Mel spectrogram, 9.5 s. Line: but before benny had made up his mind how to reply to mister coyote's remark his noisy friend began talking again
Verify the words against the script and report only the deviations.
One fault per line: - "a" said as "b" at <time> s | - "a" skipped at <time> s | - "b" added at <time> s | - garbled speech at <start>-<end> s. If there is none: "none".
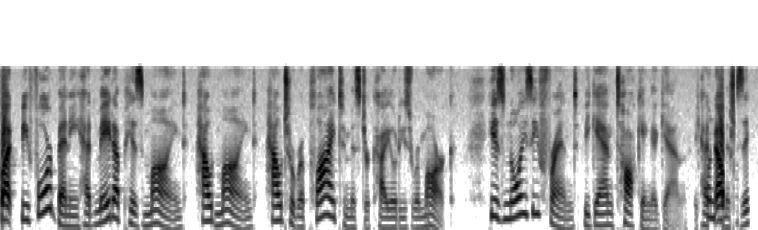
- "mind how" added at 2.7 s
- garbled speech at 8.7-9.4 s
